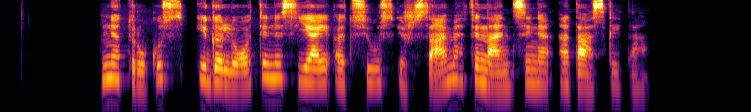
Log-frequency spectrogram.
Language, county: Lithuanian, Telšiai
